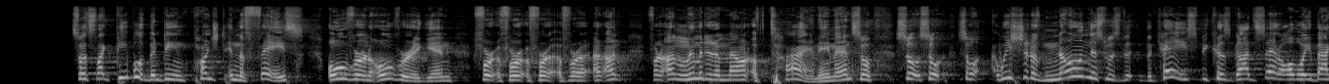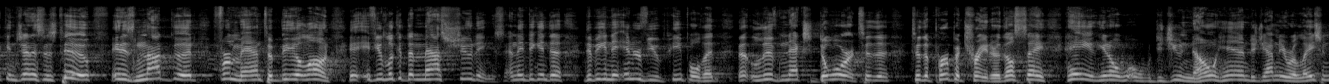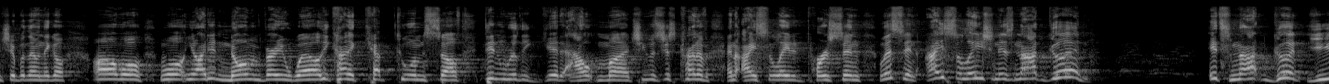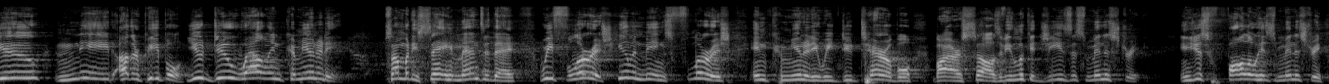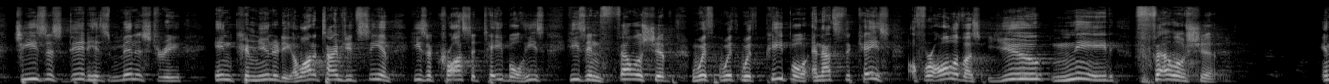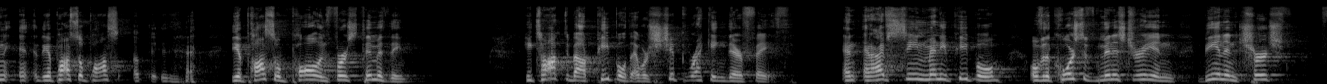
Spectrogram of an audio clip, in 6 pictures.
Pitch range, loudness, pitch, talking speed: 195-240 Hz, -27 LUFS, 220 Hz, 185 wpm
